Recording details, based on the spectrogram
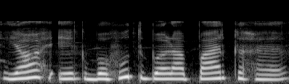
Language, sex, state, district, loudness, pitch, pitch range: Hindi, female, Jharkhand, Palamu, -13 LUFS, 255 Hz, 250-275 Hz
